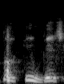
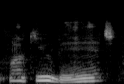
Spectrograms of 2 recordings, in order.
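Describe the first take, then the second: First: The line is delivered in a harsh, blunt way. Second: The line is delivered in a smooth, easy way. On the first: The speaker calls it wrong. "instead of saying" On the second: The speaker calls it right. "say it smooth like this"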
